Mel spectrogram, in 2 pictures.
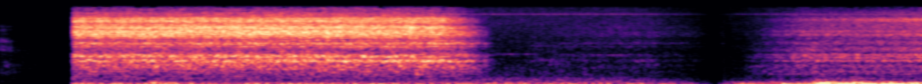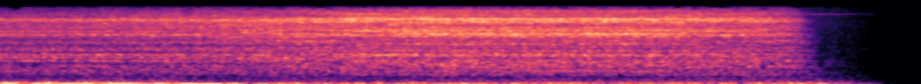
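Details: Green anaconda (Eunectes murinus), hiss.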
